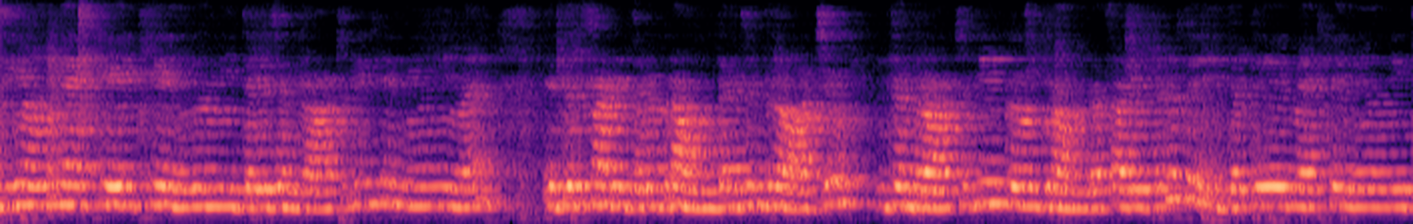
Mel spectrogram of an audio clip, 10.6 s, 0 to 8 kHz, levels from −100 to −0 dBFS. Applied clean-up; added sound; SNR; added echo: none; none; none; reverberation time 0.7 s.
